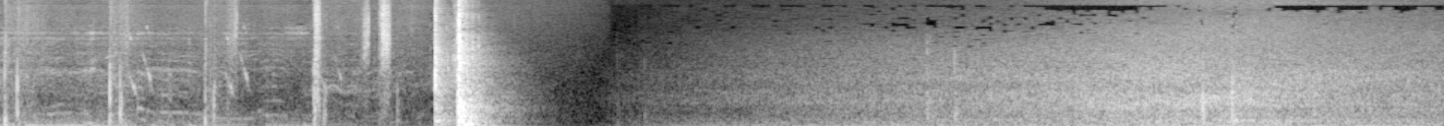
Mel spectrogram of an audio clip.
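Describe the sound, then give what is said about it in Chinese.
A door being opened by someone carrying armfuls of bags: a few light knocks and clicks, then a loud clunk, then a moment of silence before a steady rushing noise swells. “温小辉提着大包小包费劲儿地打开了门”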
